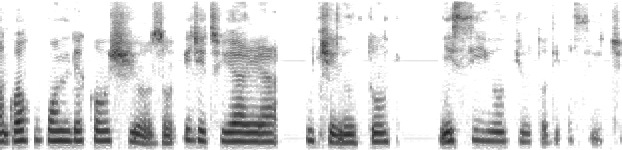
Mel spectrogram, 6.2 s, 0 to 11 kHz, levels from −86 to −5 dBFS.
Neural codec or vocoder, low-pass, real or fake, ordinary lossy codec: vocoder, 22.05 kHz, 80 mel bands, HiFi-GAN; none; fake; none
